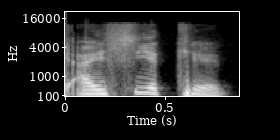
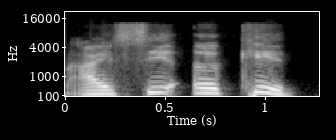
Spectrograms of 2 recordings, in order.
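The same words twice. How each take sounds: First: The words are linked with a y glide. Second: The words are said separately, without a glide. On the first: The speaker calls it right. "tapi I see a kid. Disambung" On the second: The speaker calls it wrong. "Bukan I see a kid"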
